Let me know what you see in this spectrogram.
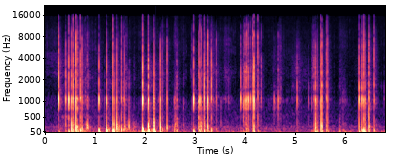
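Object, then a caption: Scale-textured iridescent fabric. Long acrylic nails scratch pale blue, scale-textured iridescent fabric folded flat. The result is bursts of quick, crisp scratching and clicking, bright and papery with a soft low thump beneath. The clusters come and go in irregular groups against a quiet background.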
